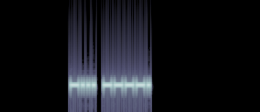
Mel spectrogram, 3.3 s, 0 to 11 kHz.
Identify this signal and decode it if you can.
Morse code, heard as a keyed tone, about 36 wpm, 700 Hz. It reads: B 9
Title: Single-Letter Single-Number 35wpm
